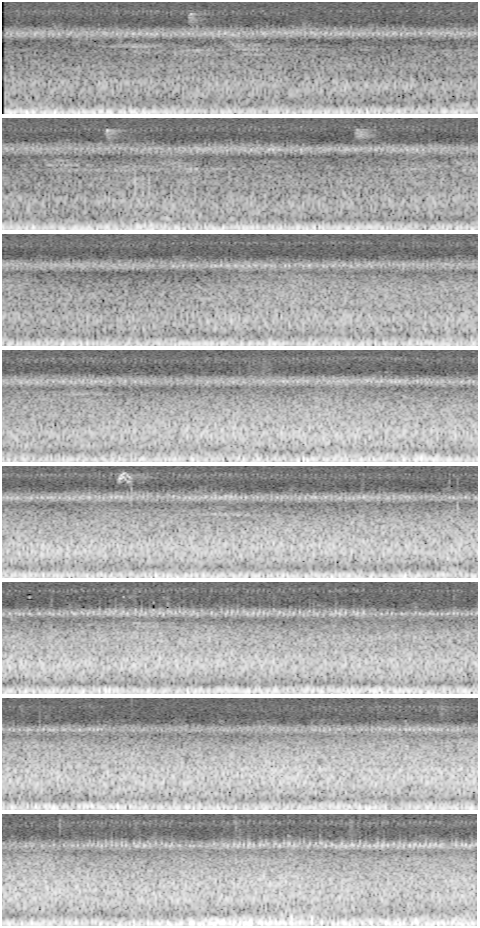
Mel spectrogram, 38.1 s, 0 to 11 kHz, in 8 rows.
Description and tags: Birds Chirping at Night
Birds and crickets ambiance on a summer night
Recorded with a ZOOM H6 with Sennheiser shotgun mic
ambiance, birds, chirping, cricket, crickets, field-recording, forest, insects, nature, night, night-time, south, spring, summer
